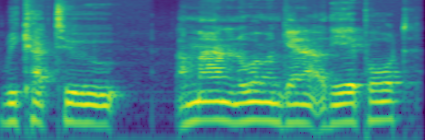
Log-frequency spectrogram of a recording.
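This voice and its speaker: A man's voice: lowish voice, flat delivery, fairly quick, echoey room. A man casually recapping a film on a podcast, swearing, laughing often and acting out the scenes. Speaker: podcast co-host.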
